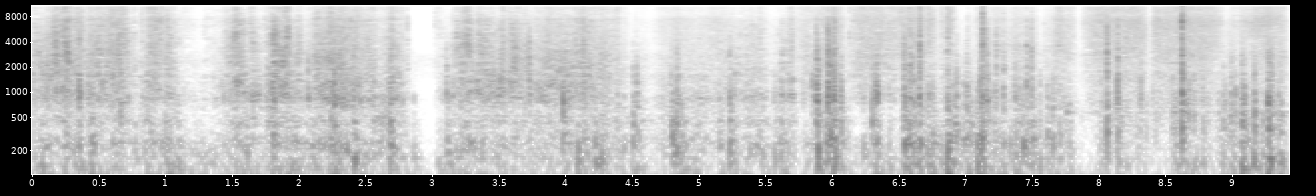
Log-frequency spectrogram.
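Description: Fingertips and medium-length painted nails rub and scratch across the printed front of a hollow, upright green and brown Body Shop kraft paper carrier bag with rope handles. The result is a steady, bright papery scraping and crackling with quick scratchy strokes and a brief pause near the three-second mark.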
